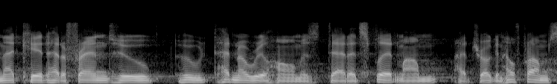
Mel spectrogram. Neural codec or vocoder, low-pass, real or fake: none; 7.2 kHz; real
